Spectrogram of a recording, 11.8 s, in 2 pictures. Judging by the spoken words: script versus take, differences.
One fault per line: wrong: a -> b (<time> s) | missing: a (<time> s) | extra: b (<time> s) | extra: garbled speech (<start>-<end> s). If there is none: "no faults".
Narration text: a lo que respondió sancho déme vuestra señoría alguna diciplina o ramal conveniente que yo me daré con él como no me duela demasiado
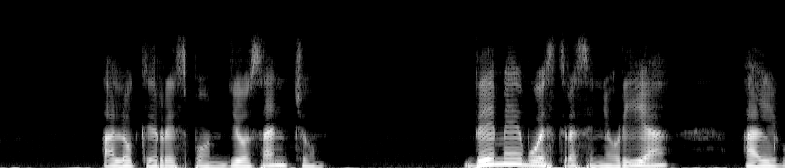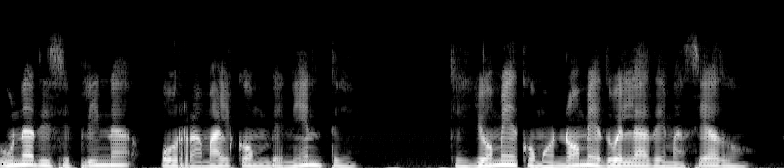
missing: daré con él (9.8 s)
